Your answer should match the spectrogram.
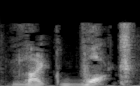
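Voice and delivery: spat. A narrator's reading. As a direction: spit the words at him. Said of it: "Harry spat".

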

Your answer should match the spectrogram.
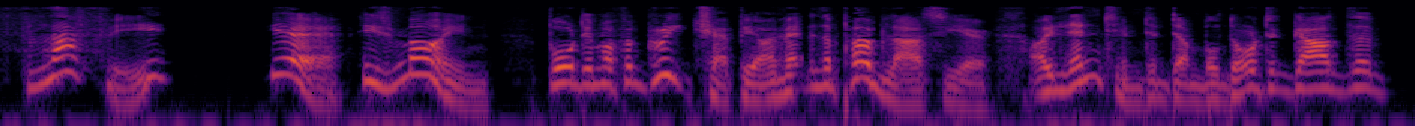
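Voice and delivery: big friendly gamekeeper, chatting away; Hagrid, fondly boastful. Acted. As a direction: chat proudly about your odd pet. Voices Hagrid chatting about his dog.

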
